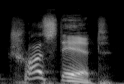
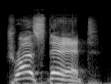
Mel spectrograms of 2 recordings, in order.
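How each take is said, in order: First: Said in the usual way. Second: Much higher and louder, pressing it home; urgent loud plea. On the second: Acted. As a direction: Trust it! hammered as a cry to believe. Repeats Trust it, building up.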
